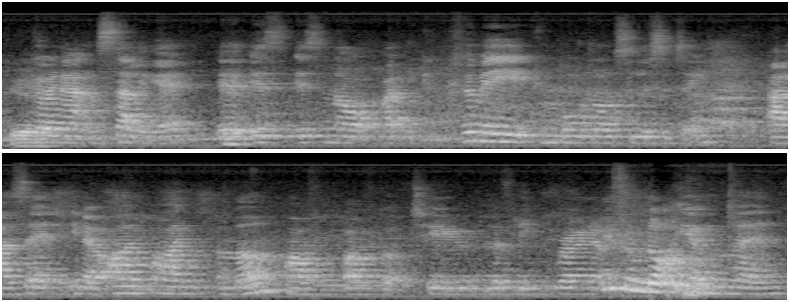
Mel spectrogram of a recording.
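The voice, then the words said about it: Yorkshire English accent. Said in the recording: “You've got a lovely accent.”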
